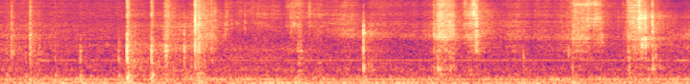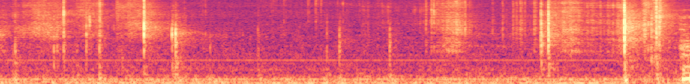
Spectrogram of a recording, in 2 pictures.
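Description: Scissors snip through planner paper with a few small rips, giving a run of quiet, sharp cuts and crinkles against a hushed indoor background, with no talking.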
